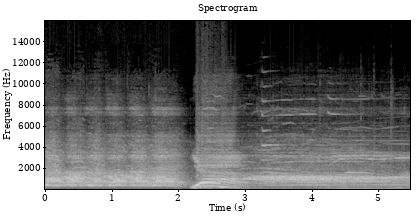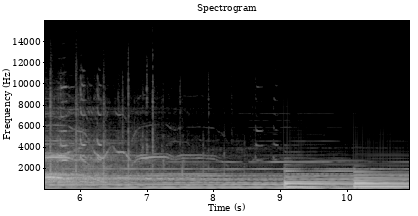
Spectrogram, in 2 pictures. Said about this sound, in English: A lot of them were cheering, sort of doing, you know, some school chants and stuff. Hey, Bobcats! Hey, Bobcats! Stand up and cheer and let us know you're here!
